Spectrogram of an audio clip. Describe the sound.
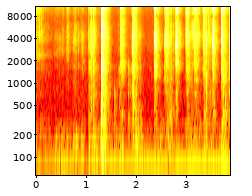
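Scissors snipping through material in many quick, crisp cuts, faint overall, with one sharper snip early on and a faster run of cuts toward the end.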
